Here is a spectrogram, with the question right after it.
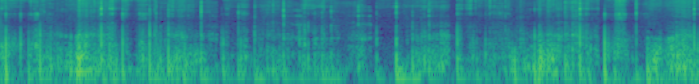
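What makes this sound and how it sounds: Long painted nails on both hands scratch and tap two large, empty, hollow freshwater mussel or clam shell halves of the same kind, made of ridged brown shell and standing upright between two microphones. The result is a steady, soft, low-pitched rasp of scratching broken by quick, dry little taps that die away almost at once.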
